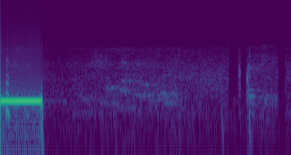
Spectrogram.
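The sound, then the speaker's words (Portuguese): A telephone busy tone after a dropped call: one short, steady, mid-pitched beep that cuts off abruptly, followed by faint talking. “é o Alisson, acho que caiu a ligação, né? Ai, filho, caiu até, eu não sei mexer direito.”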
